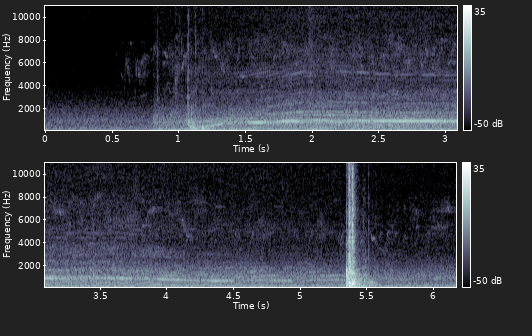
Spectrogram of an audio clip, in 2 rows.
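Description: Power tailgate of a Mercedes GLE 500e closing. A click about a second in, then the electric tailgate motor whines, rising in pitch and holding steady before dipping slightly. Just before the end comes a sharp, loud clunk, the loudest sound here, as the tailgate latches shut.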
